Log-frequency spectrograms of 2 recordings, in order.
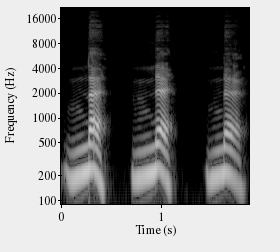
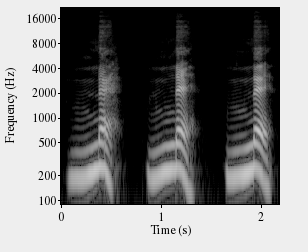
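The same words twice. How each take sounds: First: "neh, neh, neh" with tongue pressed to the palate; hungry baby cry, tongue on roof. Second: Put-on rhythmic "neh, neh, neh" baby cry; hungry baby cry. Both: Shown as a demonstration. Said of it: "Imagine you don't have any teeth and you put your tongue on the roof".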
